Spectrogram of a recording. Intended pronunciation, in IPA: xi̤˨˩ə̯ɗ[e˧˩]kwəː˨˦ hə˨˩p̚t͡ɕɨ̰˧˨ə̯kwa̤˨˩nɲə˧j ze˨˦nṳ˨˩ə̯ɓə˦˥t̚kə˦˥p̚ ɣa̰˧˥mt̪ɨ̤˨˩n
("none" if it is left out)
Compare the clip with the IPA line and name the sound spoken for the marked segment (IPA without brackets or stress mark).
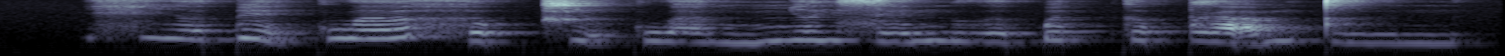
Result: e˧˩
